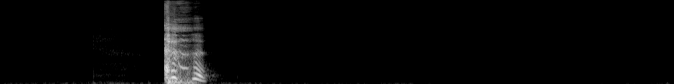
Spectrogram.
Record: {"cough_length": "6.7 s", "cough_amplitude": 32768, "cough_signal_mean_std_ratio": 0.17, "survey_phase": "beta (2021-08-13 to 2022-03-07)", "age": "45-64", "gender": "Female", "wearing_mask": "No", "symptom_none": true, "smoker_status": "Never smoked", "respiratory_condition_asthma": false, "respiratory_condition_other": false, "recruitment_source": "REACT", "submission_delay": "1 day", "covid_test_result": "Negative", "covid_test_method": "RT-qPCR", "influenza_a_test_result": "Unknown/Void", "influenza_b_test_result": "Unknown/Void"}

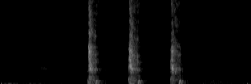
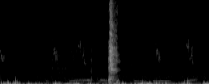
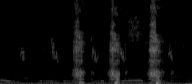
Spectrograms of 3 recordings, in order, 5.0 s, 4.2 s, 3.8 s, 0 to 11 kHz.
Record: {"three_cough_length": "5.0 s", "three_cough_amplitude": 2888, "three_cough_signal_mean_std_ratio": 0.26, "cough_length": "4.2 s", "cough_amplitude": 4201, "cough_signal_mean_std_ratio": 0.68, "exhalation_length": "3.8 s", "exhalation_amplitude": 766, "exhalation_signal_mean_std_ratio": 0.61, "survey_phase": "alpha (2021-03-01 to 2021-08-12)", "age": "18-44", "gender": "Female", "wearing_mask": "No", "symptom_cough_any": true, "symptom_fatigue": true, "symptom_change_to_sense_of_smell_or_taste": true, "symptom_loss_of_taste": true, "symptom_onset": "5 days", "smoker_status": "Never smoked", "respiratory_condition_asthma": false, "respiratory_condition_other": false, "recruitment_source": "Test and Trace", "submission_delay": "2 days", "covid_test_result": "Positive", "covid_test_method": "RT-qPCR"}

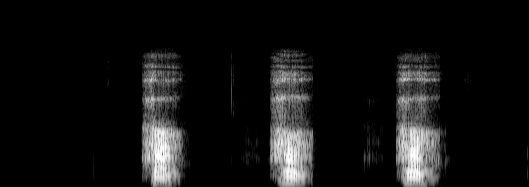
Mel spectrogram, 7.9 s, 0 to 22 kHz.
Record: {"exhalation_length": "7.9 s", "exhalation_amplitude": 28276, "exhalation_signal_mean_std_ratio": 0.3, "survey_phase": "alpha (2021-03-01 to 2021-08-12)", "age": "65+", "gender": "Male", "wearing_mask": "No", "symptom_fatigue": true, "smoker_status": "Never smoked", "respiratory_condition_asthma": false, "respiratory_condition_other": false, "recruitment_source": "REACT", "submission_delay": "2 days", "covid_test_method": "RT-qPCR"}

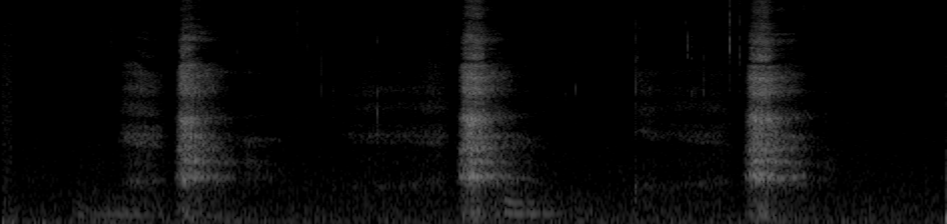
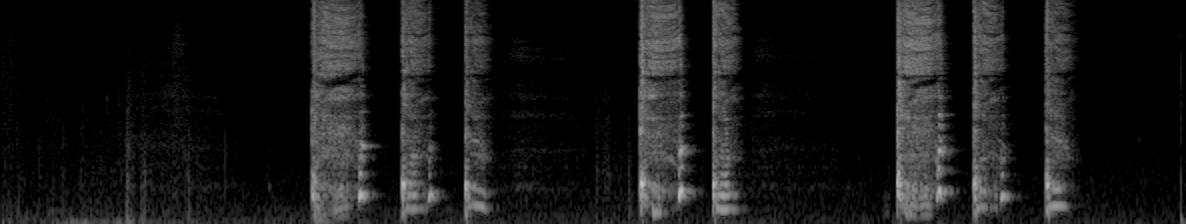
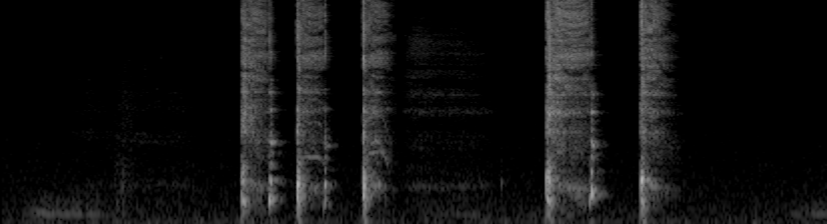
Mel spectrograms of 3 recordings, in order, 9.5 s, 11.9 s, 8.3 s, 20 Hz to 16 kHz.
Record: {"exhalation_length": "9.5 s", "exhalation_amplitude": 681, "exhalation_signal_mean_std_ratio": 0.37, "three_cough_length": "11.9 s", "three_cough_amplitude": 5762, "three_cough_signal_mean_std_ratio": 0.35, "cough_length": "8.3 s", "cough_amplitude": 3638, "cough_signal_mean_std_ratio": 0.3, "survey_phase": "beta (2021-08-13 to 2022-03-07)", "age": "45-64", "gender": "Female", "wearing_mask": "No", "symptom_cough_any": true, "symptom_new_continuous_cough": true, "symptom_runny_or_blocked_nose": true, "symptom_shortness_of_breath": true, "symptom_abdominal_pain": true, "symptom_fatigue": true, "symptom_fever_high_temperature": true, "symptom_headache": true, "symptom_onset": "3 days", "smoker_status": "Never smoked", "respiratory_condition_asthma": false, "respiratory_condition_other": false, "recruitment_source": "Test and Trace", "submission_delay": "2 days", "covid_test_result": "Positive", "covid_test_method": "LAMP"}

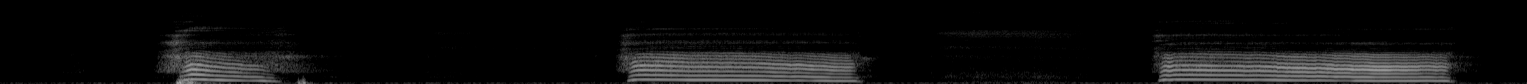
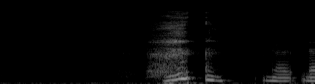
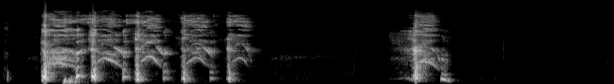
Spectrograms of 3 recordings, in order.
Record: {"exhalation_length": "15.3 s", "exhalation_amplitude": 5209, "exhalation_signal_mean_std_ratio": 0.59, "cough_length": "3.2 s", "cough_amplitude": 2157, "cough_signal_mean_std_ratio": 0.44, "three_cough_length": "6.1 s", "three_cough_amplitude": 32767, "three_cough_signal_mean_std_ratio": 0.38, "survey_phase": "beta (2021-08-13 to 2022-03-07)", "age": "18-44", "gender": "Female", "wearing_mask": "No", "symptom_cough_any": true, "symptom_runny_or_blocked_nose": true, "symptom_diarrhoea": true, "symptom_fatigue": true, "symptom_fever_high_temperature": true, "symptom_headache": true, "symptom_change_to_sense_of_smell_or_taste": true, "symptom_loss_of_taste": true, "symptom_other": true, "symptom_onset": "4 days", "smoker_status": "Ex-smoker", "respiratory_condition_asthma": false, "respiratory_condition_other": false, "recruitment_source": "Test and Trace", "submission_delay": "1 day", "covid_test_result": "Positive", "covid_test_method": "RT-qPCR"}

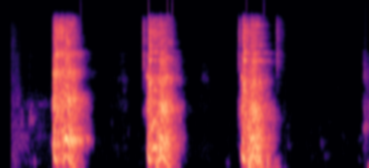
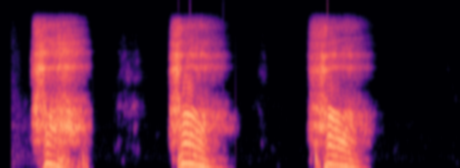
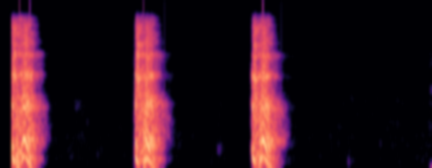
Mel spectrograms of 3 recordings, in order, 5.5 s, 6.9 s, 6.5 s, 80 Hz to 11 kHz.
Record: {"three_cough_length": "5.5 s", "three_cough_amplitude": 30391, "three_cough_signal_mean_std_ratio": 0.4, "exhalation_length": "6.9 s", "exhalation_amplitude": 32767, "exhalation_signal_mean_std_ratio": 0.48, "cough_length": "6.5 s", "cough_amplitude": 32370, "cough_signal_mean_std_ratio": 0.34, "survey_phase": "beta (2021-08-13 to 2022-03-07)", "age": "65+", "gender": "Male", "wearing_mask": "No", "symptom_runny_or_blocked_nose": true, "smoker_status": "Never smoked", "respiratory_condition_asthma": false, "respiratory_condition_other": false, "recruitment_source": "Test and Trace", "submission_delay": "5 days", "covid_test_result": "Positive", "covid_test_method": "RT-qPCR", "covid_ct_value": 20.6, "covid_ct_gene": "N gene"}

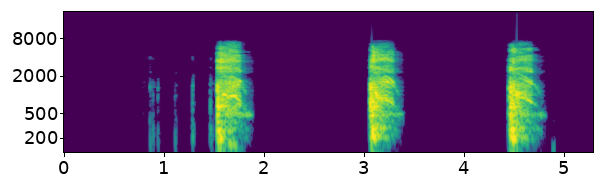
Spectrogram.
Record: {"three_cough_length": "5.3 s", "three_cough_amplitude": 27958, "three_cough_signal_mean_std_ratio": 0.29, "survey_phase": "beta (2021-08-13 to 2022-03-07)", "age": "18-44", "gender": "Male", "wearing_mask": "No", "symptom_cough_any": true, "symptom_runny_or_blocked_nose": true, "symptom_sore_throat": true, "symptom_fatigue": true, "symptom_headache": true, "smoker_status": "Ex-smoker", "respiratory_condition_asthma": false, "respiratory_condition_other": false, "recruitment_source": "Test and Trace", "submission_delay": "1 day", "covid_test_result": "Positive", "covid_test_method": "ePCR"}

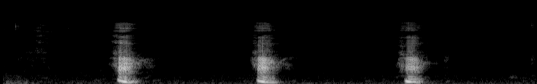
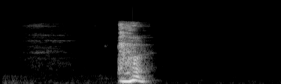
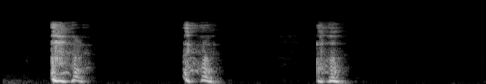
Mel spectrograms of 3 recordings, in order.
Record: {"exhalation_length": "5.4 s", "exhalation_amplitude": 22351, "exhalation_signal_mean_std_ratio": 0.26, "cough_length": "2.8 s", "cough_amplitude": 32768, "cough_signal_mean_std_ratio": 0.26, "three_cough_length": "4.9 s", "three_cough_amplitude": 32768, "three_cough_signal_mean_std_ratio": 0.32, "survey_phase": "beta (2021-08-13 to 2022-03-07)", "age": "65+", "gender": "Male", "wearing_mask": "No", "symptom_runny_or_blocked_nose": true, "symptom_onset": "13 days", "smoker_status": "Ex-smoker", "respiratory_condition_asthma": false, "respiratory_condition_other": false, "recruitment_source": "REACT", "submission_delay": "1 day", "covid_test_result": "Negative", "covid_test_method": "RT-qPCR"}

